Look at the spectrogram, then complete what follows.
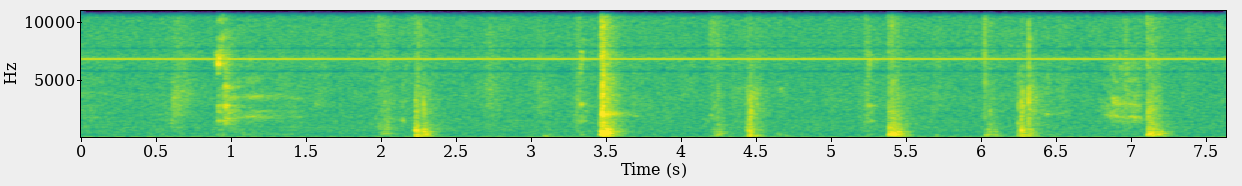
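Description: Thuds and slaps of hands landing on a carpeted floor and on plastic crates during plyometric push-ups, about one landing a second from about two seconds in.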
